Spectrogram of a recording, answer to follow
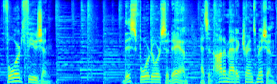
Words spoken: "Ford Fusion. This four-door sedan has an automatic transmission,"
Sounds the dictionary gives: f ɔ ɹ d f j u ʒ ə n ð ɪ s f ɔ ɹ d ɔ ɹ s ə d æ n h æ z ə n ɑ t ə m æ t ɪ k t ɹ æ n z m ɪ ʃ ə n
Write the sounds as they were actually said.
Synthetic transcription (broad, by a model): f ɔ ɹ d f j u ʒ ə n ð ɪ s f ɔ ɹ d ɔ ɹ s ə d æ n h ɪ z n ɑ t ə m æ t ɪ k t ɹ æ n z m ɪ ʃ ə n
